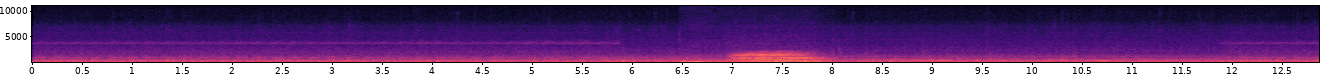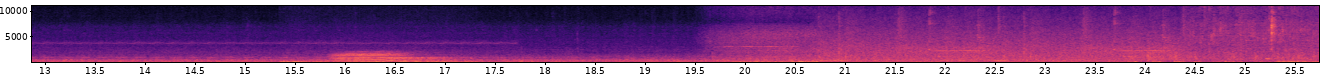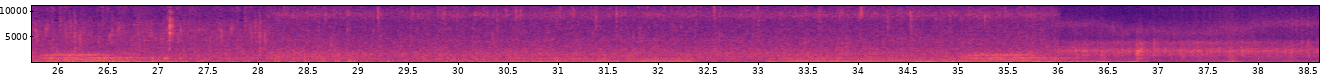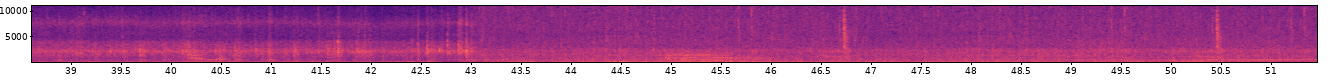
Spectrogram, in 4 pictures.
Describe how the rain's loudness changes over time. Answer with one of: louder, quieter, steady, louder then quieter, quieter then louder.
steady.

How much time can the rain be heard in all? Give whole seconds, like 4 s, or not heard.
32 s.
